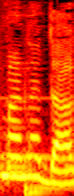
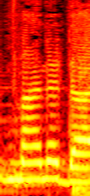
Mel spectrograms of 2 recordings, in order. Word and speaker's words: 만나다: means to meet the word manada could be divided into three syllables is formed from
